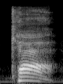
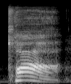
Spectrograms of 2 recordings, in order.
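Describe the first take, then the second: First: The vowel is light and open, sounding forward. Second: The same.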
